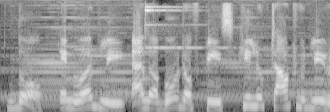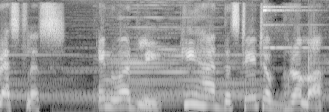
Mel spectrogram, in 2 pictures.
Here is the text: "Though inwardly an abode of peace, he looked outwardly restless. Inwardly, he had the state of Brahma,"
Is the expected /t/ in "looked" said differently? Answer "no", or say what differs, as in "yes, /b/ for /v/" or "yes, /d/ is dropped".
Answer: no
